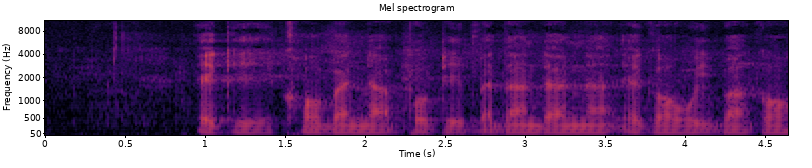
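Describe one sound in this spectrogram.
An elderly man chants into a microphone, heard through loudspeakers.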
